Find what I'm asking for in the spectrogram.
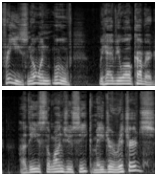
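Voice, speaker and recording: Using a put-on character voice, a husky man speaks at medium pitch and a moderate pace with ordinary pitch variation, recorded very cleanly against a silent background. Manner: barking commands.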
